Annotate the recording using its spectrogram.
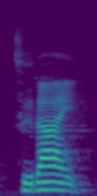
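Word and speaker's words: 辛い: Tsurai, đây đọc là tsurai các bạn nhé, có hai cái đọc là karai và tsurai, thì karai là cay còn tsurai là khắc nghiệt.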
